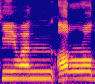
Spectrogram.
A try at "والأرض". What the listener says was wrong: والآ لا تقل والآ والآ والأر والأرض والآ لا، والآ والآ أه أه والآ عاد تتفخم عندك، لا تتفخم.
